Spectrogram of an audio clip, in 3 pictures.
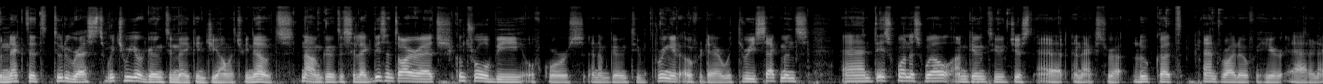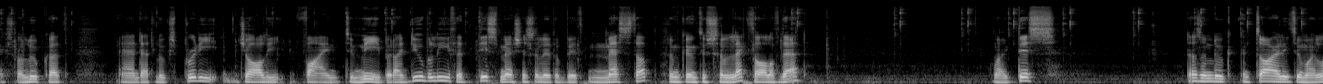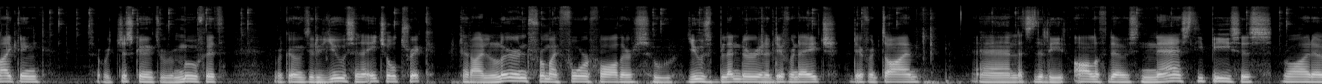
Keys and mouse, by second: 2.9 middle click, 3.0 2, 4.4 ctrl+b, 6.5 shift+click, 6.6 Tab, 7.9 Tab, 8.4 click, 9.7 ctrl+r, 9.9 click, 11.5 click, 11.8 ctrl+r, 13.2 click, 13.3 Tab, 13.9 middle click, 14.4 middle click, 15.4 Tab, 15.6 middle click, 16.1 3, 16.3 middle click, 17.6 click, 18.6 ctrl+KP_7, 20.6 ctrl+z, 21.1 ctrl+click, 23.8 ctrl+click, 24.5 ctrl+click, 25.6 ctrl+click, 26.9 shift+click, 27.2 shift+click, 28.0 shift+click, 28.4 shift+click, 29.6 x, 30.7 middle click, 31.5 2, 31.9 middle click, 32.7 3, 32.9 click, 33.4 shift+click, 34.1 ctrl+z, 34.5 shift+click, 35.7 x, 38.1 shift+middle click.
